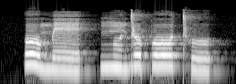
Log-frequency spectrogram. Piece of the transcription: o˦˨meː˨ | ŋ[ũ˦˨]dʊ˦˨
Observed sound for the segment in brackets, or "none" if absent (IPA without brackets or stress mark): ũ˨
